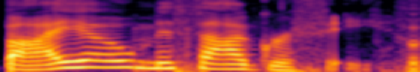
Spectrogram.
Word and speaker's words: biomythography: Could you say that word again? – Biomythography. Okay. Am I saying that right? yes.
